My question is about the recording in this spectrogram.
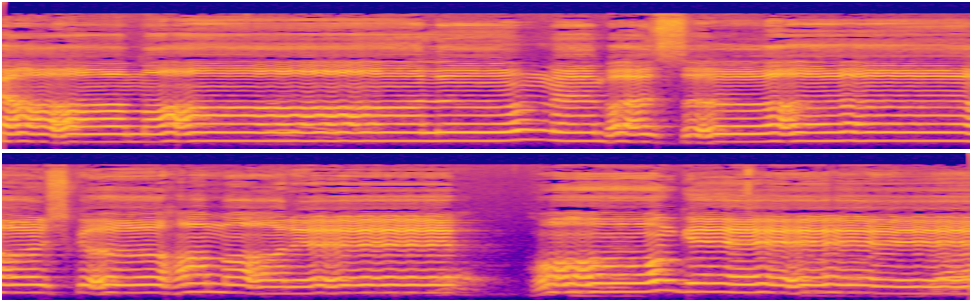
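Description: A man's voice chanting an Urdu noha (a mourning lament) in long, drawn-out notes with a wavering pitch. The phrases are broken by three short pauses.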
